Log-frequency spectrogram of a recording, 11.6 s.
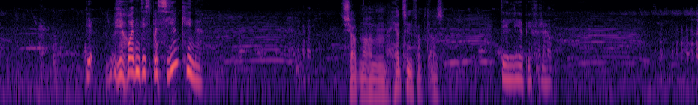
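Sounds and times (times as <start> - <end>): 
speech: 1.4 - 3.4, 5.8 - 7.5, 8.4 - 9.3
cow mooing: 3.2 - 5.1, 7.3 - 8.2, 9.0 - 10.8.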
